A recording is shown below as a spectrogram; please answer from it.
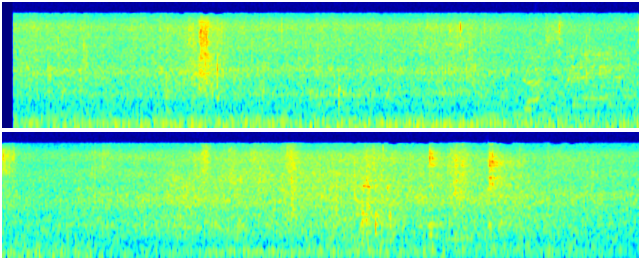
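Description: Low, steady rumble of an SUV's engine as it drives slowly away, with a few sharp clicks and faint voices over it.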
